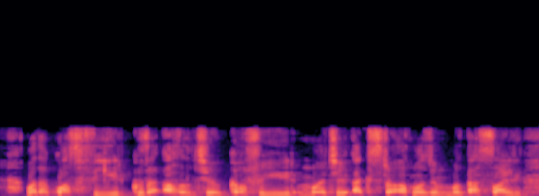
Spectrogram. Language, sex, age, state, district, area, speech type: Kashmiri, male, 45-60, Jammu and Kashmir, Srinagar, rural, spontaneous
